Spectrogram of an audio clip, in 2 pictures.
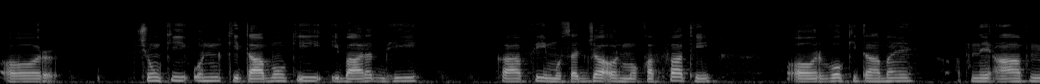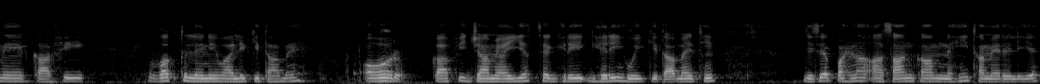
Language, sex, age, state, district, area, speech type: Urdu, male, 18-30, Uttar Pradesh, Ghaziabad, urban, spontaneous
